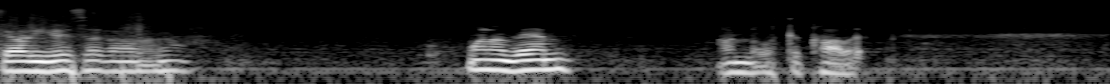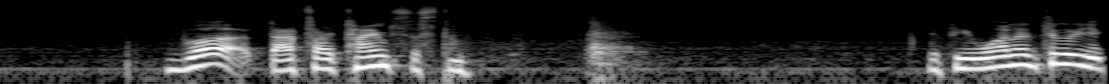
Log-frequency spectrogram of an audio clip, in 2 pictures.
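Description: An elderly woman speaks slowly in short phrases, with pauses.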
